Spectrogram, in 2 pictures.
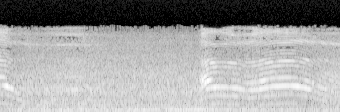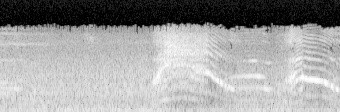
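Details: Two angry cats communicating through long growling yowls; a wavering howl swells and fades, then harsh screeching bursts and a falling wail near the end.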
